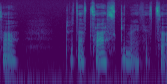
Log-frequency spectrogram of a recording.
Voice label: "tasg", Welsh

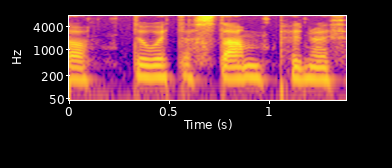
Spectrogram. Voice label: "stamp", Welsh

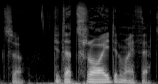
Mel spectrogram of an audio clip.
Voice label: "troed", Welsh

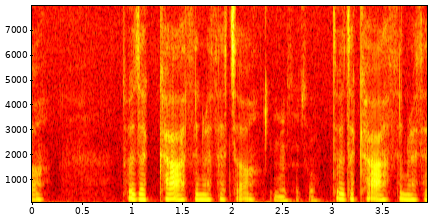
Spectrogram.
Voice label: "cath", Welsh

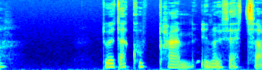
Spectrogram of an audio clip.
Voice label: "cwpan", Welsh

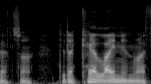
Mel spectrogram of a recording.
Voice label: "celain", Welsh

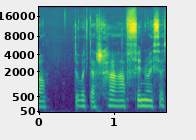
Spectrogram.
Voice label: "rhaff", Welsh

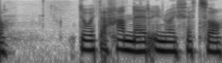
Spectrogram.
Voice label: "hanner", Welsh

